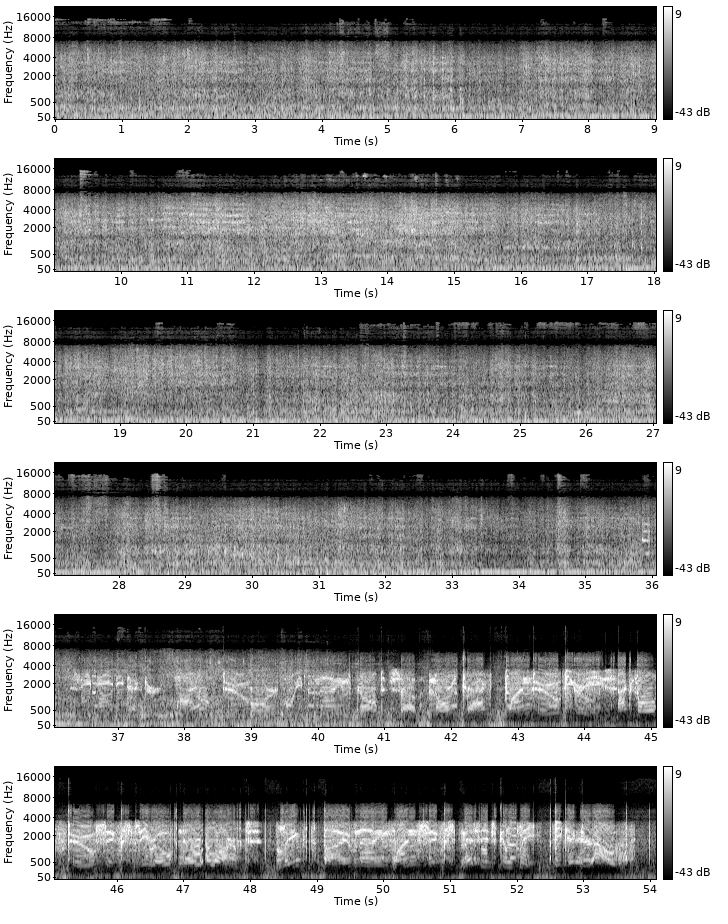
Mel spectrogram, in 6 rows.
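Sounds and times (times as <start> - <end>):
freight cars rolling on rails: 0.0 - 46.8.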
